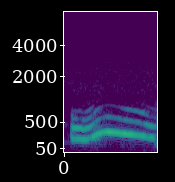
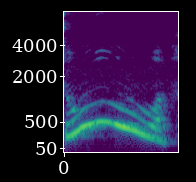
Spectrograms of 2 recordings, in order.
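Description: First: It sounds like sharing a secret. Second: It sounds like a spooky ghost.

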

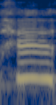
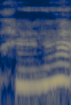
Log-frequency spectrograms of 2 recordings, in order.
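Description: First: The syllable has a falling tone. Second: The syllable has a high tone. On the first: "แต่เสียงจะเป็นเสียงโทนะคะ" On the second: "แต่จะเป็นเสียงตรีนะคะ"

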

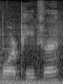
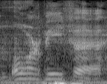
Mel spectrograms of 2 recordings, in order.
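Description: First: It is said in an ordinary conversational voice. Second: It is said in a big, booming put-on voice. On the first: It is a plain offer of more food. "use regular more for, like, oh, you mean you want some more pizza?" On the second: It is a greedy, jokey demand for more food. "the M-O-A-R is the large guy that's like"

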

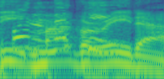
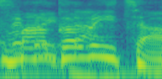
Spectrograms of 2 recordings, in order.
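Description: First: American accent, the t sounds like a d. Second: British accent, with a crisp t sound. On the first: "La pronuncia americana, la T la rende tecnicamente una D" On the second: "l'opzione inglese britannico"

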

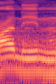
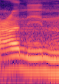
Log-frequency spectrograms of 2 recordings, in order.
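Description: The two takes are said the same way.

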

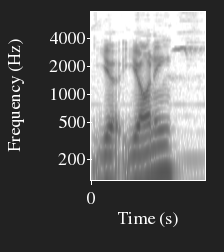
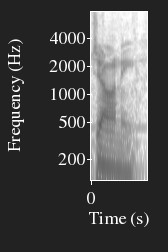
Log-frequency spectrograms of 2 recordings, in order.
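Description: First: The name begins with a soft Y sound. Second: The name begins with a hard J sound. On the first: "try pronouncing my name with a soft J sound" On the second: "you've told me to pronounce it Johnny"

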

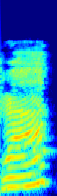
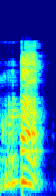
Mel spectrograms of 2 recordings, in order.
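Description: First: The syllable is said with a high tone. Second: The syllable is said with a falling tone. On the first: "เป็นเสียงตรี" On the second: "เติมมาเอกเสียงเป็นเสียงโท"

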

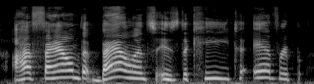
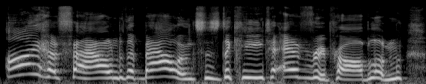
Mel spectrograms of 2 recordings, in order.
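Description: First: It is said in the reader's usual voice. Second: It is said in a different put-on voice.

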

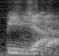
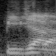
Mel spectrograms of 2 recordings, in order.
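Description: No difference in how they are said.

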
